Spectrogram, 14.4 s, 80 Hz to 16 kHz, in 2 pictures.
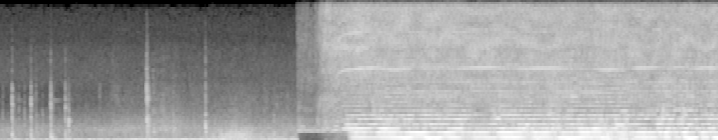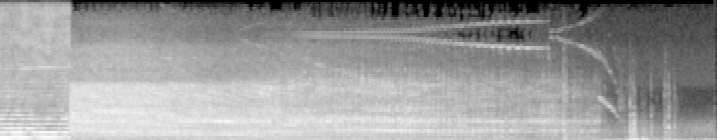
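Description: A car polishing machine set to speed 5.5 spins up after a quiet start into a loud, high tonal whine, then shifts to a rougher, broader whir before winding down and stopping near the end.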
